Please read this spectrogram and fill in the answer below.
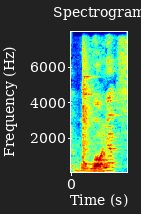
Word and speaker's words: Bourgogne: Bourgogne is how the French more correctly say Burgundy. So we anglicized the word Bourgogne because we refused to attempt to pronounce it.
